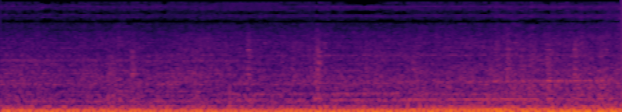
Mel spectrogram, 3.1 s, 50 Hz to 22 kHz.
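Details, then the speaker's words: IH 4x4 Loadstar, an old fire truck with a carburettor, being driven on the road under power: steady deep drone with no popping, spitting or misses, carb well adjusted; normal running under load. "Running pretty good. Really like we're under power nicely. Not popping or spitting like the carbs adjusted up well."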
